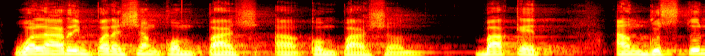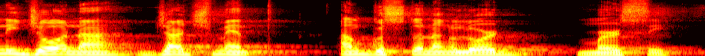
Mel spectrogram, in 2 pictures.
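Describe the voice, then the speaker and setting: Middle-aged male Filipino pastor, high-pitched, animated sermon storyteller with dramatic swings in emphasis. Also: measured pace. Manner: animated storytelling, swings between emphatic highs and low asides. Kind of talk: preaching a sermon in Taglish.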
